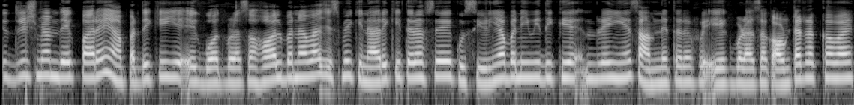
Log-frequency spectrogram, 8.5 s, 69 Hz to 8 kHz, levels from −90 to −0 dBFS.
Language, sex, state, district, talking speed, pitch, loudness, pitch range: Hindi, female, Uttar Pradesh, Budaun, 280 wpm, 235 Hz, -18 LUFS, 195-245 Hz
